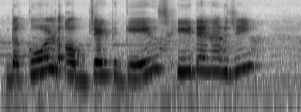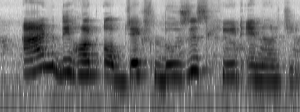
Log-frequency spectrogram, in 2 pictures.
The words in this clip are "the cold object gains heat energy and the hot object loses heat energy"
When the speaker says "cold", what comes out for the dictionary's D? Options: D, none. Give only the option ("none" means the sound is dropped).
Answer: D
